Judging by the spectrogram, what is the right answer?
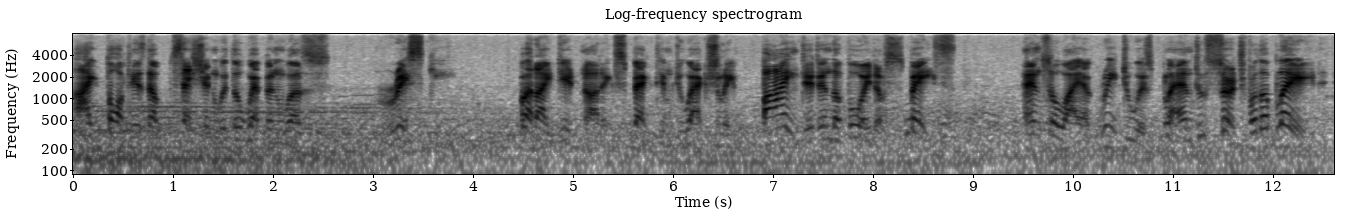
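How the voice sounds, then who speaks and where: An actor playing a stern, commanding Klingon chancellor in a video game, grave and dramatic, with faint noise behind. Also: male voice, medium pitch, expressive, unhurried.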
